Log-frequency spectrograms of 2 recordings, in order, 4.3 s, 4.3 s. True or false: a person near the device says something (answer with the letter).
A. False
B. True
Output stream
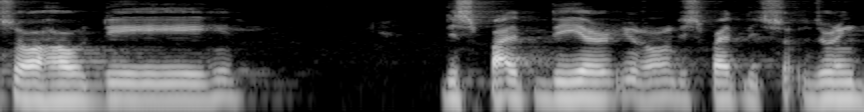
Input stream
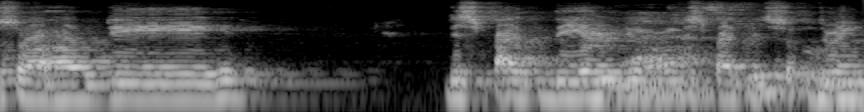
B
